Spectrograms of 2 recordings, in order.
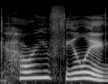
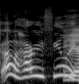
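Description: First: It sounds heavy, pitying and concerned. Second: It sounds light, casual and breezy.

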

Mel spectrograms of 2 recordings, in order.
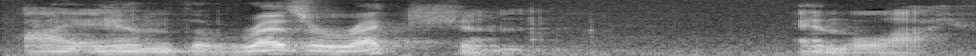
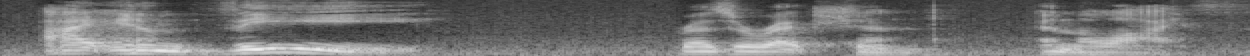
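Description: First: The stress is on the word resurrection. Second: The stress is on the word I. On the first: The point is the resurrection. "Maybe resurrection is where he puts the stress" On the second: He himself, in particular, is the resurrection. "Maybe he's pointing her to the particularness of it"

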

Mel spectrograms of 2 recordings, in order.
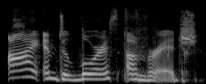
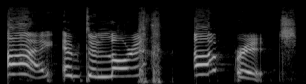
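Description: First: It is said in a plain, ordinary voice. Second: It is said in a high, terrified voice.

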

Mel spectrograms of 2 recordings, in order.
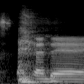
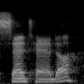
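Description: First: It is said with a Spanish pronunciation. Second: It is said in a broad Australian accent. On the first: "in Spanish" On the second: "in just Bogan Aussie"

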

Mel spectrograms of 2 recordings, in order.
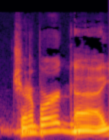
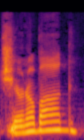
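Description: First: The last syllable is said as 'borg'. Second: The last syllable is said as 'bog'. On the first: The speaker calls it wrong. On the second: The speaker calls it right.

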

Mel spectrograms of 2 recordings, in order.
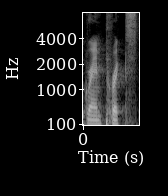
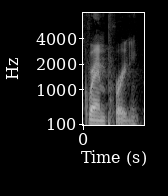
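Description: First: Prix ends with a sounded x, like pricks. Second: Prix ends in a vowel, with no x sound.

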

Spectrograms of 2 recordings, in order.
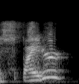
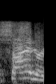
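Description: First: The P sound is clearly said in the word. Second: The P sound is left out of the word. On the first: The speaker calls it right. "You mean a spider?" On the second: The speaker calls it wrong. "it sounded like cider because he couldn't get the P out"

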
